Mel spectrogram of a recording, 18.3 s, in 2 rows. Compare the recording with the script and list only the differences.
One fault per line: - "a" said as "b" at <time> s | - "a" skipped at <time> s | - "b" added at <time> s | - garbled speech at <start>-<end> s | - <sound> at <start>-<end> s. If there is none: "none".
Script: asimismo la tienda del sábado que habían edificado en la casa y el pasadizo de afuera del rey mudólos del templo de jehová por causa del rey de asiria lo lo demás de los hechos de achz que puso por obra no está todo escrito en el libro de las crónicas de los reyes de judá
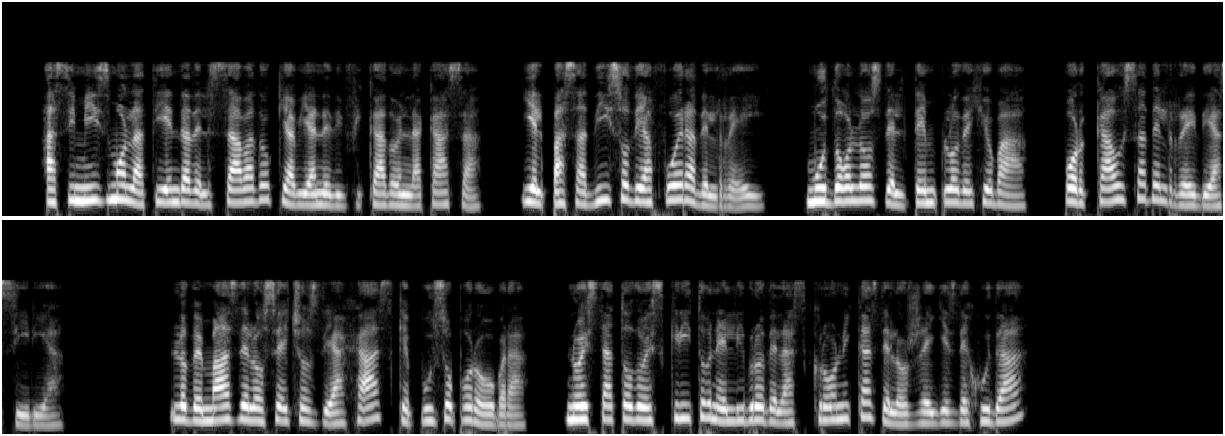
- "lo" skipped at 10.5 s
